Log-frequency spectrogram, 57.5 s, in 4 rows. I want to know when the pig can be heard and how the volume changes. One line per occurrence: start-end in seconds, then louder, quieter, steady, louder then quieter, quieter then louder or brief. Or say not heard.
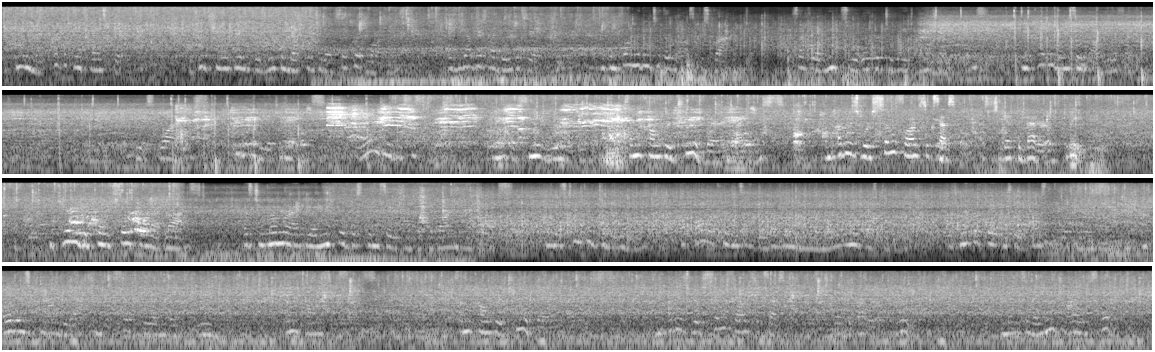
16.5-28.1 quieter.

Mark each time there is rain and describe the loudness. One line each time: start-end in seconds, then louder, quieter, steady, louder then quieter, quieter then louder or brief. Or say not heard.
0.0-57.5 steady.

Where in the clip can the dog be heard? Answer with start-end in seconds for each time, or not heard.
29.1-30.6.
